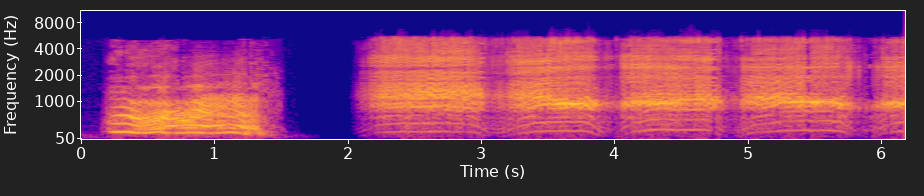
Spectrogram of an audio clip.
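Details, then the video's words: Walrus letting out one coarse, growling roar, a short pause, then four rhythmic, harmonically rich bellowing roars in quick succession. "Walrus Sound Effect"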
